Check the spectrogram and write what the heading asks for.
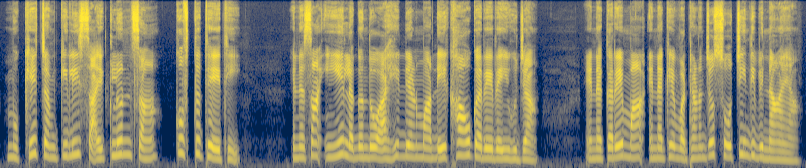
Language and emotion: Sindhi, disgusted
